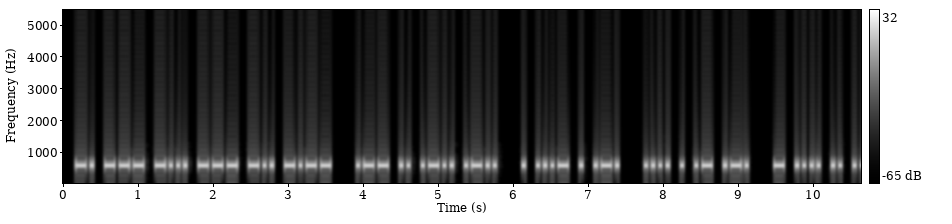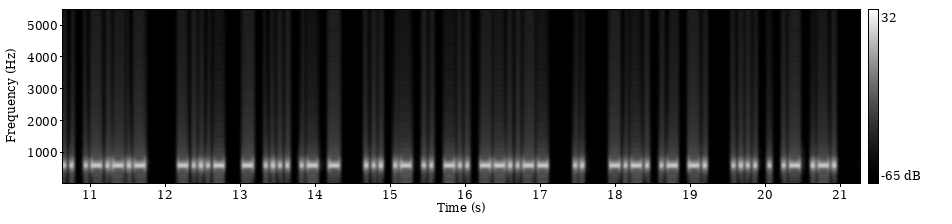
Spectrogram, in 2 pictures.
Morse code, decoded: NOBODY WILL EVER HEAR THIS. <BT> THAT SAID, I CAN HEAR

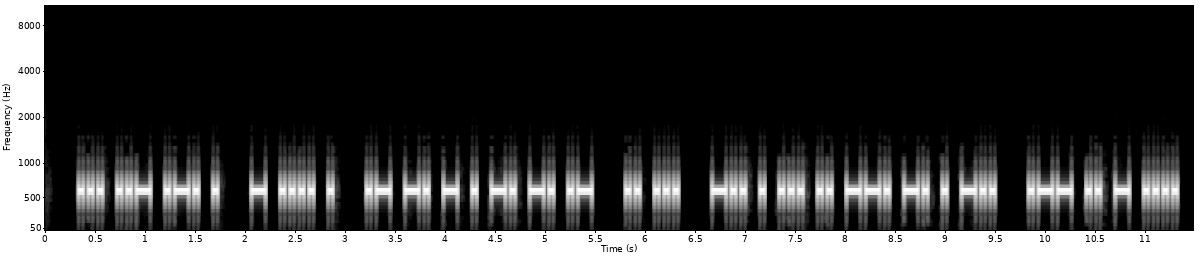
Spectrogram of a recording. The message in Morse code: SURE THE ANTENNA IS DESIGNED WITH

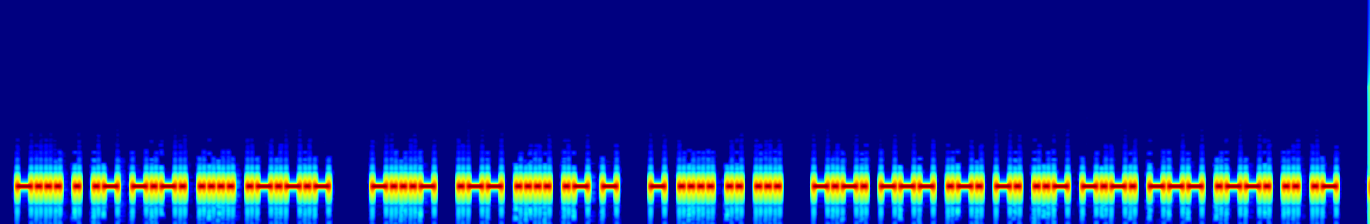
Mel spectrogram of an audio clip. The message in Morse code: BEACH. <BT> WHAT THIS CORNUCOPIA

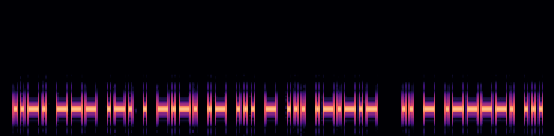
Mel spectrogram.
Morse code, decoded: FORECASTS. IT'S

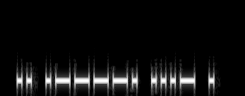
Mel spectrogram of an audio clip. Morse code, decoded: I'VE

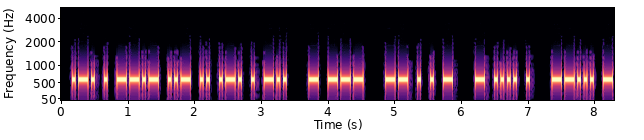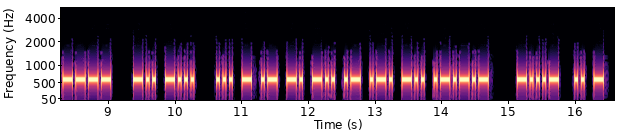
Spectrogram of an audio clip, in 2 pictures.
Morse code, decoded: REQUIRED TO MEET THE 70 DB STANDARD. <BT> IT

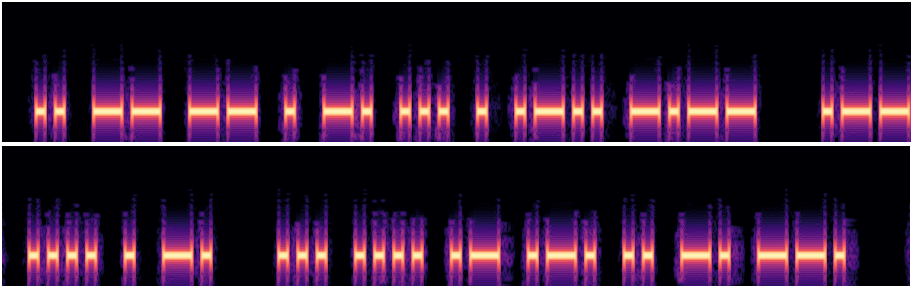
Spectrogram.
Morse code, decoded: IMMENSELY WHEN SHARING

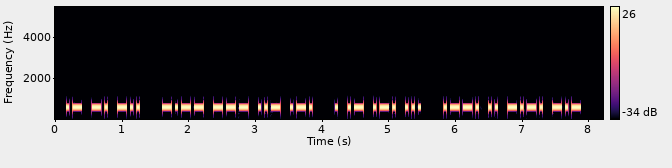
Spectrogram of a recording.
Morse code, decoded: AND YOUR EARS PICK

